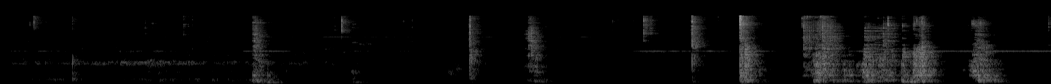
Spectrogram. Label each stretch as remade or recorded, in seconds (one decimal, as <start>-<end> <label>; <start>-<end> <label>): 0.0-1.1 recorded; 1.1-1.6 remade; 1.6-4.3 recorded; 4.3-4.8 remade; 4.8-10.5 recorded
